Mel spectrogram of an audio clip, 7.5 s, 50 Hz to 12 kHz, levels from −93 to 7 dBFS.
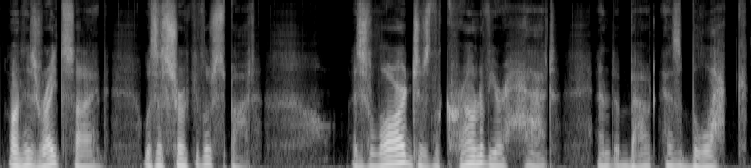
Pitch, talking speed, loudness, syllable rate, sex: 120 Hz, 160 wpm, -20 LUFS, 4.3 syllables/s, male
